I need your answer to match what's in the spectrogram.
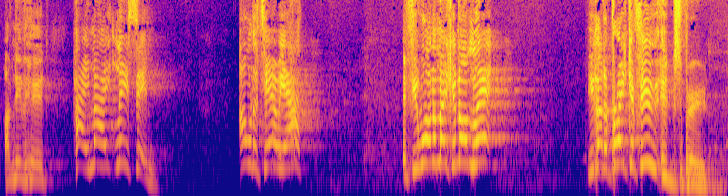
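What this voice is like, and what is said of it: Australian accent with odd Kiwi word. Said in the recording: “mostly Aussie accent, but the odd random word in a Kiwi accent”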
